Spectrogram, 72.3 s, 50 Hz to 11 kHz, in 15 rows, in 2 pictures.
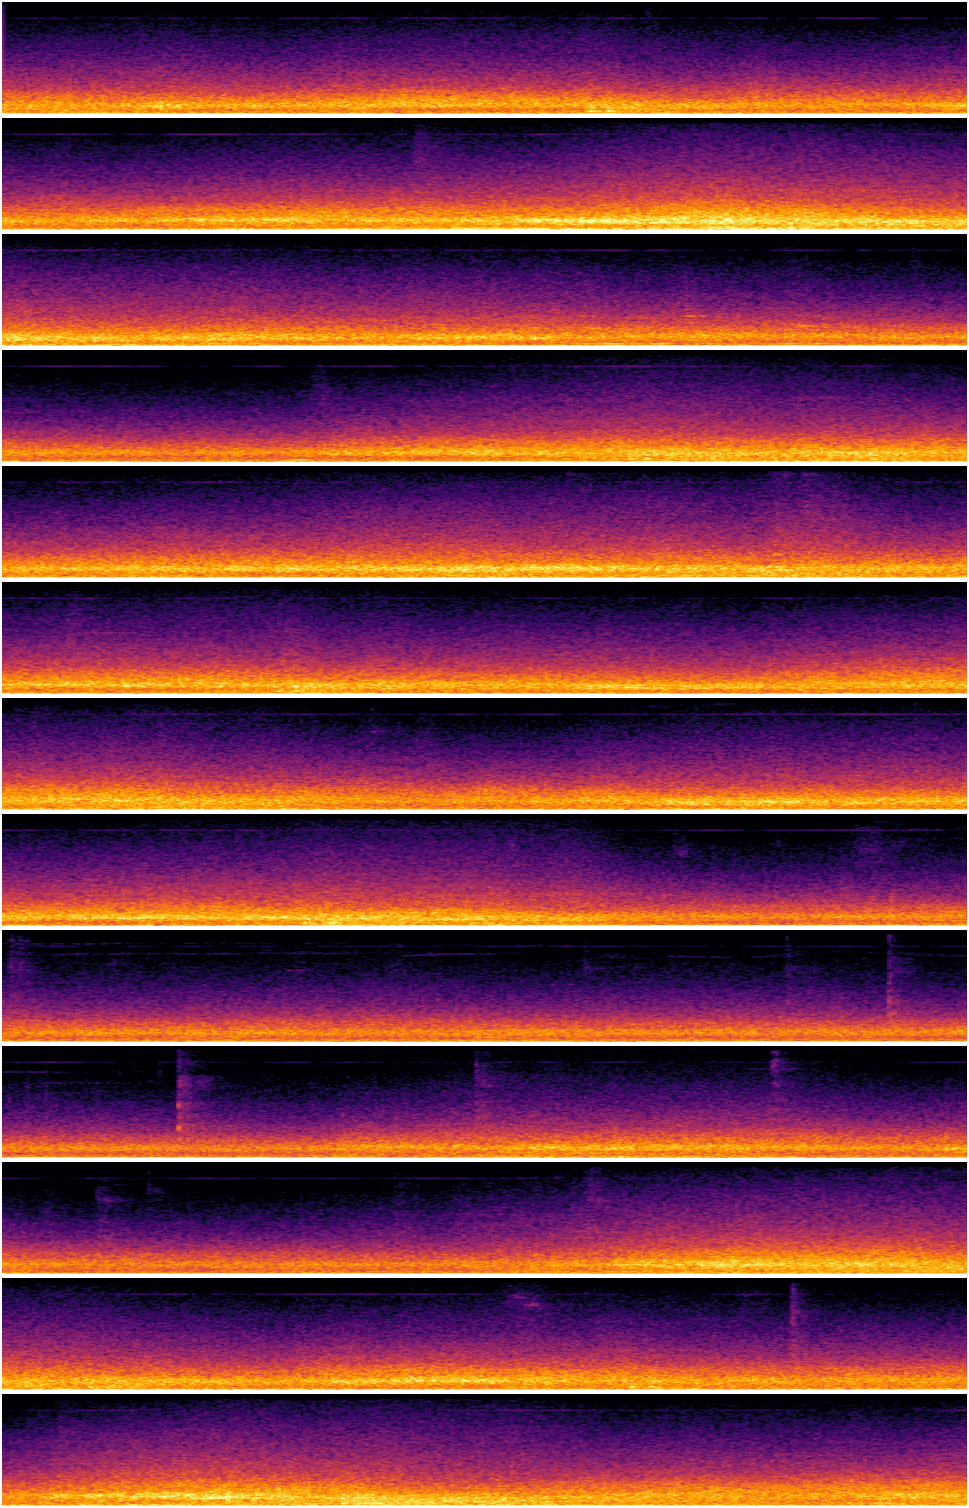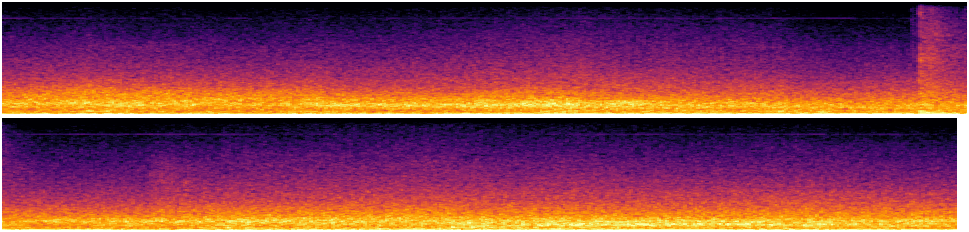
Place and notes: MacArthur BART, Oakland, CA, USA - MacArthur BART Station
Recorded with a pair of DPA 4060s and a Marantz PMD661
